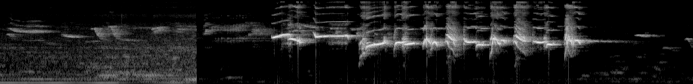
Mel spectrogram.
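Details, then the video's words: Wild white-rumped shama from the forest, answering a captive bird reluctant to sing; soft background notes with a low hum, then a loud run of clear whistles and fast repeated harsh chatters. "Suara Kacer asli hutan mampu merespon Kacer yang malas bunyi Kacer macet"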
